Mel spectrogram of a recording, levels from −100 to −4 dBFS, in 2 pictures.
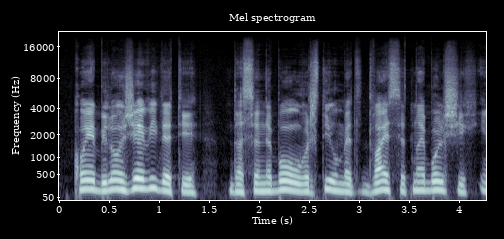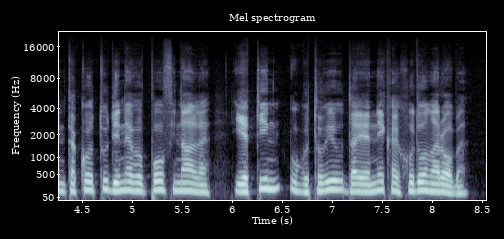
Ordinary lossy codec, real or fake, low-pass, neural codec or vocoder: none; fake; 19.8 kHz; codec, 44.1 kHz, 7.8 kbps, Pupu-Codec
